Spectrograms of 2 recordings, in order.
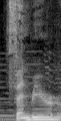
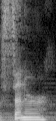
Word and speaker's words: Fenrir: We have Fenrir or Fenner, depends on how you say it, and the reigning, defending, undisputed NWA Exodus Pro World Heavyweight Champion El Hemwa Casanova Dante.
